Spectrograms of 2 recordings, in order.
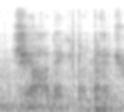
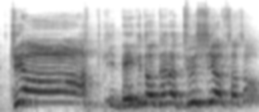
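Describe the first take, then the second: First: The prayer is said quietly, under the breath. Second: The prayer is said loudly, aloud.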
